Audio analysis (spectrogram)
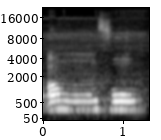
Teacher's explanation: bacaan ikhfa hakiki, yaitu nun sukun bertemu dengan huruf fa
